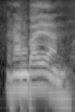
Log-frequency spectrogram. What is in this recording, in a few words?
"rambayan" sell, Yawa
